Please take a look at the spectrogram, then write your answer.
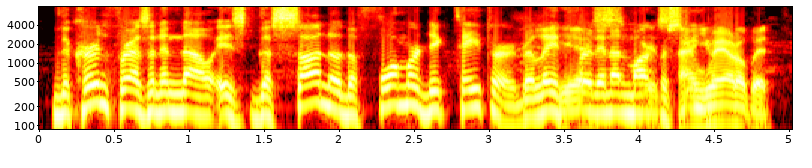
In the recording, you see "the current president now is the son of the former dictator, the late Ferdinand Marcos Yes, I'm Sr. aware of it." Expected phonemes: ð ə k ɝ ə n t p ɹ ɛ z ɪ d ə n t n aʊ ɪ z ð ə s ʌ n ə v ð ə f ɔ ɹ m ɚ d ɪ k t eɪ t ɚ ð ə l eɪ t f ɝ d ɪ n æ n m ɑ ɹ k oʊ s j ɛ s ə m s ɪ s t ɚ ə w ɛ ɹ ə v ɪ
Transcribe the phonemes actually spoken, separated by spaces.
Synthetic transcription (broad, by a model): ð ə k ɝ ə n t p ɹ ɛ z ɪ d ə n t n aʊ ɪ z ð ə s ʌ n ə v ð ə f ɔ ɹ m ɚ d ɪ k t eɪ t ɚ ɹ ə l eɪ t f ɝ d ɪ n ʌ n m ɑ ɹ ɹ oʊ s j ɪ ə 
